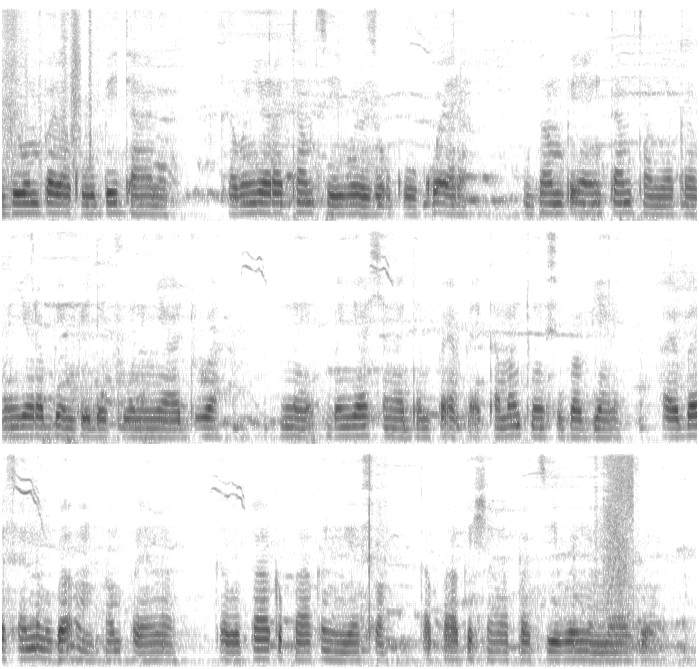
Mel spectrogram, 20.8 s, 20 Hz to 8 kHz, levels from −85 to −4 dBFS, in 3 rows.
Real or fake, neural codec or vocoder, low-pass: fake; vocoder, 44.1 kHz, 128 mel bands every 256 samples, BigVGAN v2; 7.2 kHz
